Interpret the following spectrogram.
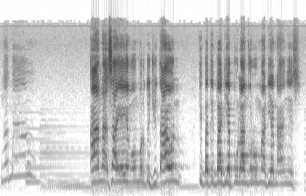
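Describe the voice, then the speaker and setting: A man's voice: very high voice, flat delivery, normal speed, gravelly, bright, forceful tone, faint music behind. A middle-aged male pastor preaching a sermon in a church, telling stories and acting out quotes. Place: church sanctuary.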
